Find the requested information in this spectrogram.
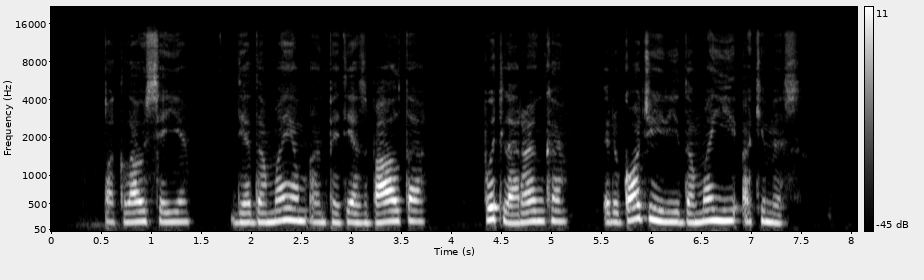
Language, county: Lithuanian, Kaunas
